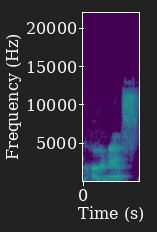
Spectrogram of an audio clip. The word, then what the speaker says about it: Curtice: So I share amazing content as well on my, it's just Colleen Curtis. My last name is spelled C-U-R-T-I-C-E. Usually people want to put I-S.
